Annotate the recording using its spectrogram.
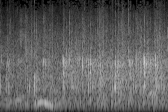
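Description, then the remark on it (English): A crowd applauds the speaker's wife in a steady wash of dense clapping that swells slightly partway through, with a few faint voices and whoops mixed in underneath. “You ought to give her a bigger hand clap for staying married to me.”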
